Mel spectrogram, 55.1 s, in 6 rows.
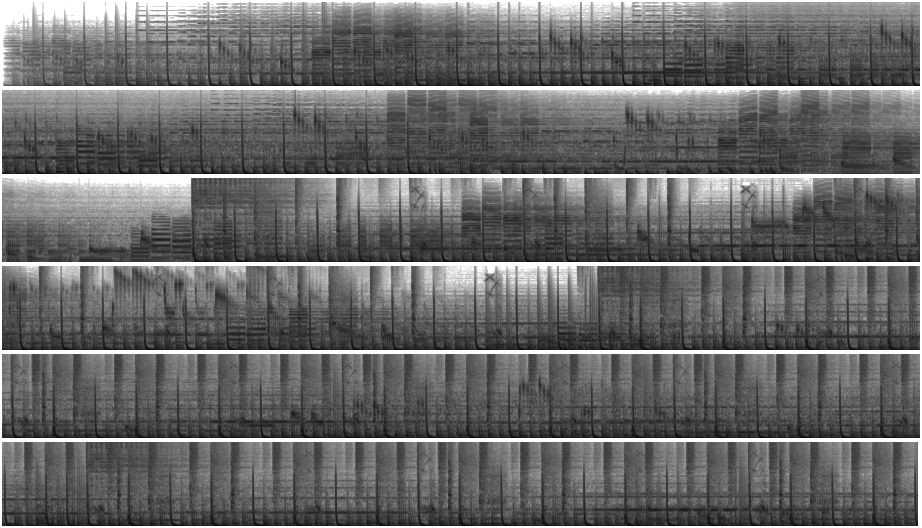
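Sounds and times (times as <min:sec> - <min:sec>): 
bassline: 0:00.0 - 0:55.0.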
